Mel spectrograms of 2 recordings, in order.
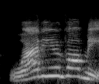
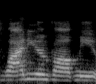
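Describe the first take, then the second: First: It sounds harsh and disrespectful. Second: It sounds gentle and respectful. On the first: The speaker is rebuking his mother. The speaker calls it wrong. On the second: The speaker is asking his mother respectfully. The speaker calls it right.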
